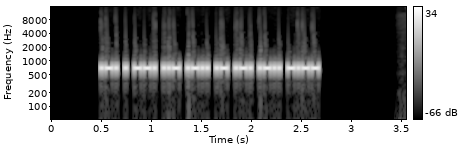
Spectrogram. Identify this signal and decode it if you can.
Morse code, heard as a keyed tone, about 53 wpm, 700 Hz. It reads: REGULARLY
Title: Sentences from Top 1400 Words - New Word Drill Alt - 50wpm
